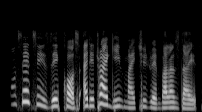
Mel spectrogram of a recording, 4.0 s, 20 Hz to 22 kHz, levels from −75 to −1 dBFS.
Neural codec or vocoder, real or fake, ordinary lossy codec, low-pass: none; real; none; 7.2 kHz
